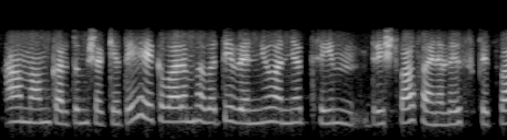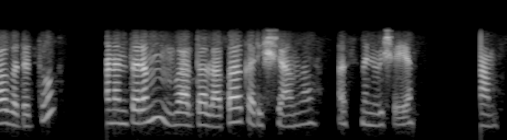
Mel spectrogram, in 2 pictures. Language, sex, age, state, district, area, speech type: Sanskrit, female, 18-30, Telangana, Medchal, urban, conversation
